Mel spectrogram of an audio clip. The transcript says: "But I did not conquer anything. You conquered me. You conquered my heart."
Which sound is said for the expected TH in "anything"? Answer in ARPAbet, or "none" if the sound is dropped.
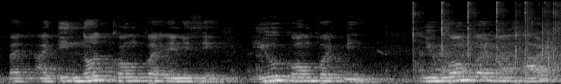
T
